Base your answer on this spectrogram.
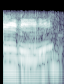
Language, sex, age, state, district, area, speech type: Tamil, female, 30-45, Tamil Nadu, Kanchipuram, urban, conversation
